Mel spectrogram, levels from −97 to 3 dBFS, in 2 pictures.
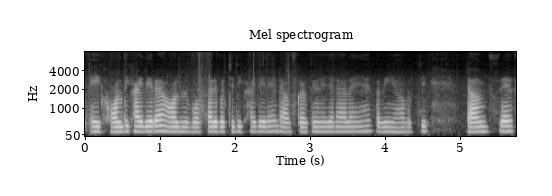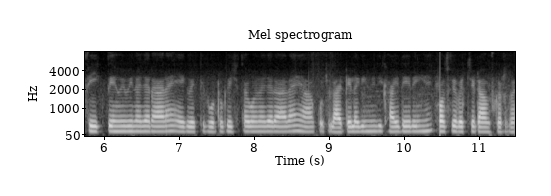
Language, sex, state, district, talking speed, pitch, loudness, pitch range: Hindi, female, Uttar Pradesh, Deoria, 310 wpm, 175 Hz, -22 LUFS, 170-180 Hz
